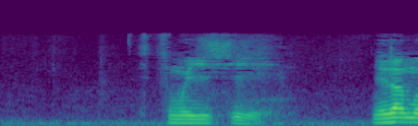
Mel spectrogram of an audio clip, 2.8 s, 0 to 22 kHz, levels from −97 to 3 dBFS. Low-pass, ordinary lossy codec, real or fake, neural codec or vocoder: 7.2 kHz; none; real; none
